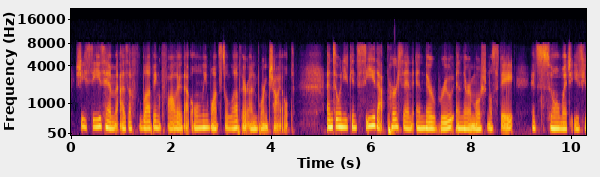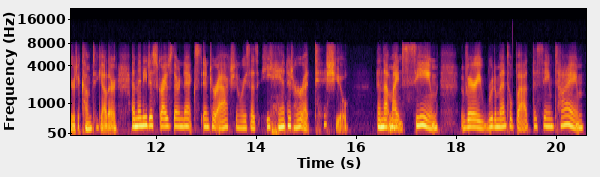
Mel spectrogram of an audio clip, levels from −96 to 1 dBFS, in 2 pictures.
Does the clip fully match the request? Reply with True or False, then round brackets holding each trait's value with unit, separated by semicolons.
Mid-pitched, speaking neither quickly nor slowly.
True (180 Hz; 185 wpm)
